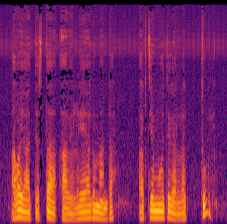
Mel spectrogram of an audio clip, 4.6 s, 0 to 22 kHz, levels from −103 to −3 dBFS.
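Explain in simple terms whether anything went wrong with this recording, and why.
Something did go wrong, and it lasts from start to finish. The speech sounds swirly and smeared, with a hollow, watery edge. The starts of sounds are soft and blurred instead of crisp. This is generation loss. The likely cause is that the recording was squeezed into the MP3 format and unpacked again around five times. Each round throws away a little more detail in slightly different places. Those small losses pile up.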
